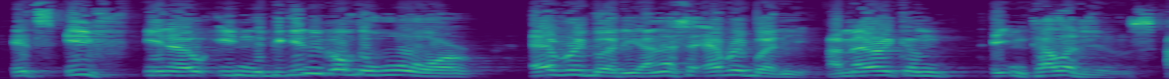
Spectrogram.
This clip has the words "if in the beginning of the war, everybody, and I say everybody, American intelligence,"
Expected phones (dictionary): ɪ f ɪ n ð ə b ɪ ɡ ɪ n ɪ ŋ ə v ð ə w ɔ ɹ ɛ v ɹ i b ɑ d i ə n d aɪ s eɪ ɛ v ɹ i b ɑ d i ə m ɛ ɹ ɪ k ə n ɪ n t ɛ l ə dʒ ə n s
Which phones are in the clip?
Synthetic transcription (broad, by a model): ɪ f ɪ n ð ə b ɪ ɡ ɪ n ɪ ŋ ə v ð ə w ɔ ɹ ɛ v ɹ i b ɑ d i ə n aɪ s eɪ ɛ v ɹ i b ɑ d i ə m ɛ ɹ ɪ k ə n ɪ n t ɛ l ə dʒ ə n s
